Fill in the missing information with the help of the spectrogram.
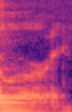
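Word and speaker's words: Ruaraidh: But she figured, oh, there's no way the Yanks will pronounce that properly. I dated a Ruary.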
